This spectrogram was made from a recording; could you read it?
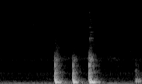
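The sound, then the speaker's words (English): Three quick, solid knocks on a door in an even rhythm, followed after a short pause by a single softer knock, with no voices. “I'm gonna knock on Shi'Thead's door first because I hear yelling and I'm concerned about people's safety.”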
